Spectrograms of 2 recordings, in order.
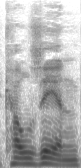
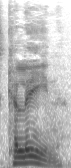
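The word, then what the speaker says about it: Culzean: for ticket we said well we're going to Cole's Ian's castle because it's CU l z EA n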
